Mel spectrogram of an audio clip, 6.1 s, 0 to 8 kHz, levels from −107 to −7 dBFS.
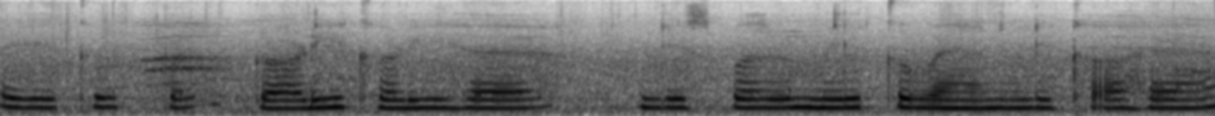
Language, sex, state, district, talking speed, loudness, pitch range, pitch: Hindi, female, Punjab, Pathankot, 100 wpm, -15 LUFS, 215-230 Hz, 220 Hz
